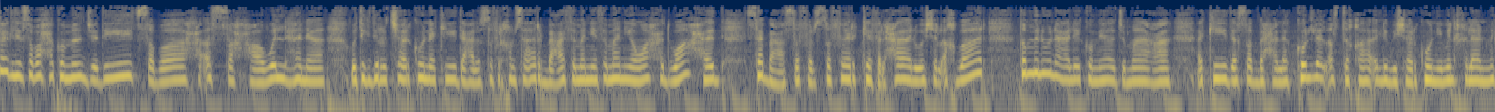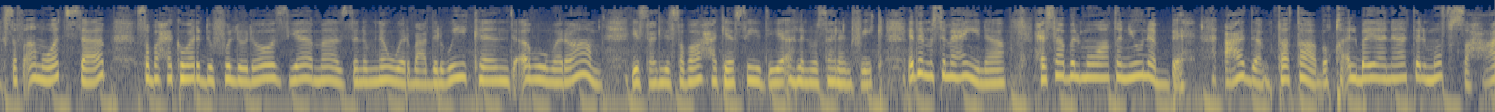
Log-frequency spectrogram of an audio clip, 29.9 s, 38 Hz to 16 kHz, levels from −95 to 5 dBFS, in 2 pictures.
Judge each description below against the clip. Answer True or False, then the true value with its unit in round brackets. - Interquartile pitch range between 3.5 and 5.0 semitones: False (2.7 semitones)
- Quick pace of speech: True (140 wpm)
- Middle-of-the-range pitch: False (220 Hz)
